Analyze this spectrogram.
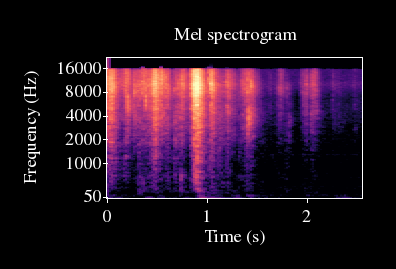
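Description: Plastic card wrappers rustle and crinkle in hands.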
